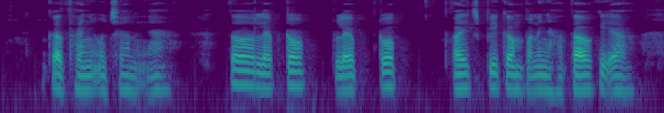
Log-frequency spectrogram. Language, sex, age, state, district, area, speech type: Santali, male, 30-45, Jharkhand, East Singhbhum, rural, spontaneous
